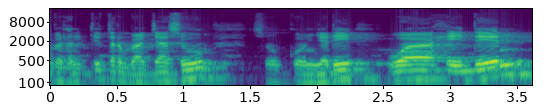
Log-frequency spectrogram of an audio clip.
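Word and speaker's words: واحد: Jadi wahidin terbacanya wahid. qalqalahnya ataupun pantulannya jangan lupa wahid karena dia adalah bagian dari baju di toko ya harus dipantulkan kecuali kita menggabungkan ya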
